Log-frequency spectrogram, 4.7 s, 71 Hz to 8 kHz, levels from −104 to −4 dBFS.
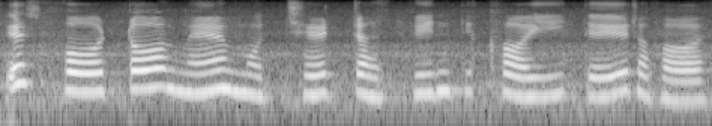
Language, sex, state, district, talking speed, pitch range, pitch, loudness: Hindi, female, Madhya Pradesh, Katni, 115 wpm, 230-270 Hz, 250 Hz, -18 LUFS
